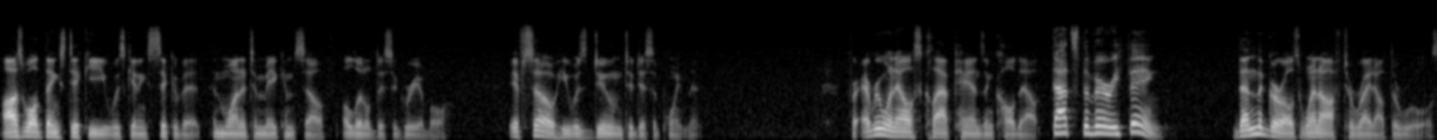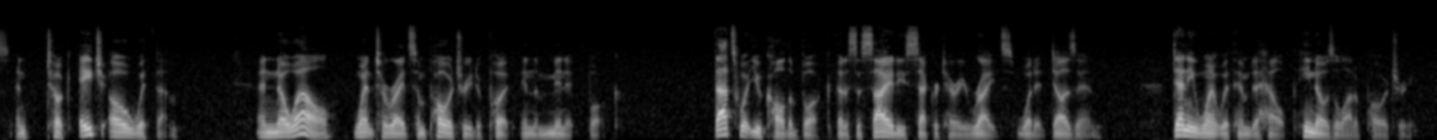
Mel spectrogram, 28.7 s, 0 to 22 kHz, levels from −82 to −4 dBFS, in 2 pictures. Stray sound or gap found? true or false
false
